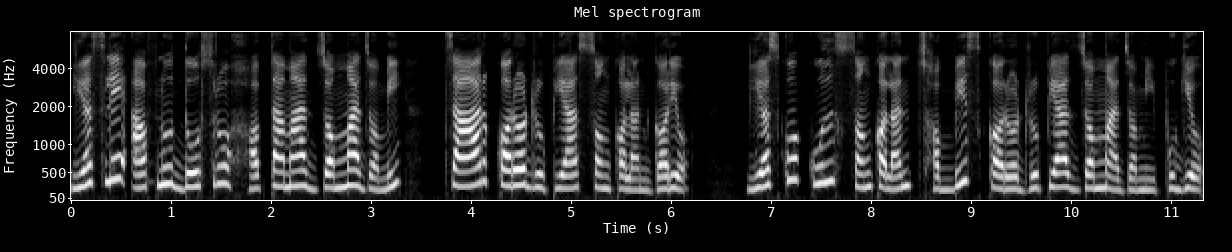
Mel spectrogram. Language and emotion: Nepali, neutral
